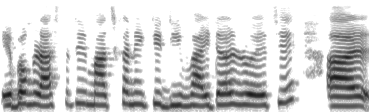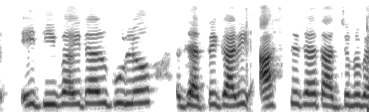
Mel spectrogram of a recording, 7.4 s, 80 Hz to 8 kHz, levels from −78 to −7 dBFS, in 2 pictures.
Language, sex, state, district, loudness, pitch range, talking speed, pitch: Bengali, female, West Bengal, Dakshin Dinajpur, -23 LUFS, 265-310 Hz, 140 wpm, 285 Hz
